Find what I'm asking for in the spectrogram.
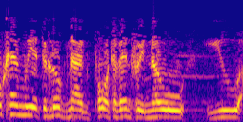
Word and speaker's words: Luggnagg: He arrived up the river Clumegnig, right outside the town of Lugnag. Oh, I'll spell that for you. L-U-G-G-N-A-G-G.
